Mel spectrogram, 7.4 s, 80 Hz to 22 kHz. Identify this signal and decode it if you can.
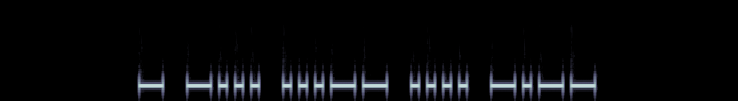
Morse code, heard as a keyed tone, about 15 wpm, 700 Hz. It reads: TB3HY
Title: DXCC-100 Call Signs - 5 Characters - Repeated 3x - 15wpm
